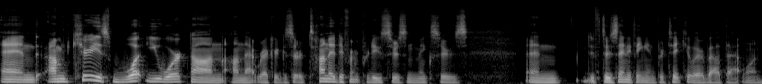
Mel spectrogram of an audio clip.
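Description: A man speaks very fast at a fairly low pitch. The background is quiet. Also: ordinary pitch variation. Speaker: interviewer. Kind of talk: casual interview. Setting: video call. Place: studio.

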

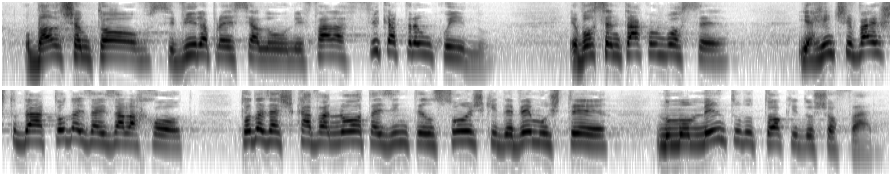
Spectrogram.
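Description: A high-pitched man with a Brazilian accent, a warm, animated tone and a moderate pace, over a quiet background. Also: ordinary pitch variation. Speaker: rabbi. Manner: narrative, warm and animated, acting out the dialogue of master and student. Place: studio.

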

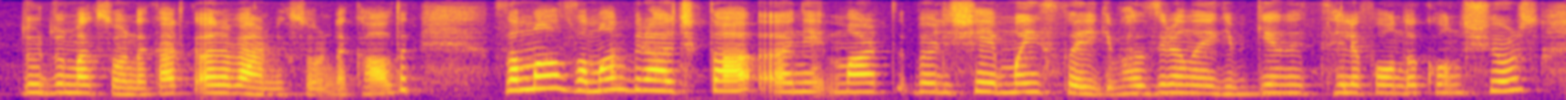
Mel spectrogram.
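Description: A high-pitched woman at a fairly quick pace. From Turkey, Muğla; Turkey. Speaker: clinical psychologist; guest. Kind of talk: interview on TV. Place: studio. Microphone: lapel.

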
